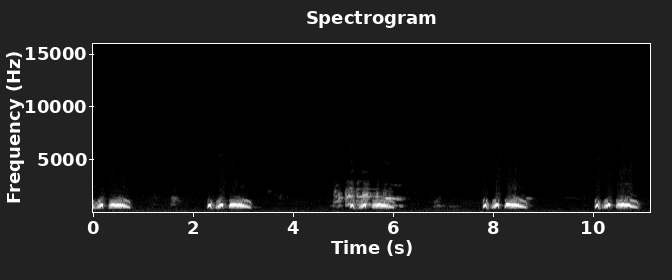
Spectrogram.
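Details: Spotted dove used as a decoy and said to coo quickly when provoked, delivering five similar cooing phrases roughly every two to three seconds, each a short stuttered pair of notes ending in a fuller drawn coo.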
